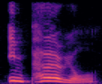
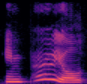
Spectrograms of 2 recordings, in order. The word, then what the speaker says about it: imperial: is automatic secondary stress imperial imperial is an adjective as well and we put the stress on per imperial sorry imperial power we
